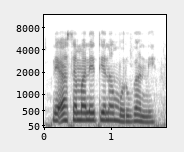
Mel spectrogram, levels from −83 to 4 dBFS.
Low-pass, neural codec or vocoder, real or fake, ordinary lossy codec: 7.2 kHz; codec, 16 kHz, 16 kbps, FunCodec, trained on LibriTTS, 50 frames a second; fake; none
